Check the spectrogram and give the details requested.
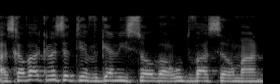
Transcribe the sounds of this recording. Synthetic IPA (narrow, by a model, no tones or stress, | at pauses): azχavaaknɛset̪jevɡenlisovaʁut̪vaseʁman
